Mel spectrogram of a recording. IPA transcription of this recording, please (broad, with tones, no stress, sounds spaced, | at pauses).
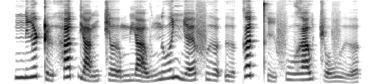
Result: n i˧˥ ə̯ ʈ ɨ˨˩˨ h a˦˥ t̚ j a˨˩˨ ŋ c əː˨˩˨ m j a˨˩˨ w n u˧˥ ə̯ ɲ ɛ˨˩˦ f ɨ˨˩ ə̯ ʔ ɨ˨˩˨ ə̯ k a˦˥ t̚ t̪ʰ i˨˩˨ f u˧ ɣ a˧˥ w c o˨˩˨ v ɨ˨˩˨ ə̯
